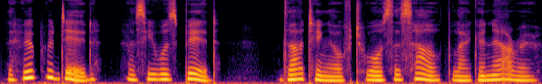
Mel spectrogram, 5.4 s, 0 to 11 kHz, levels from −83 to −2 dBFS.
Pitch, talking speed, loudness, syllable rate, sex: 185 Hz, 165 wpm, -17 LUFS, 4.3 syllables/s, female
